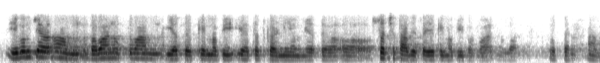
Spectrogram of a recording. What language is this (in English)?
Sanskrit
